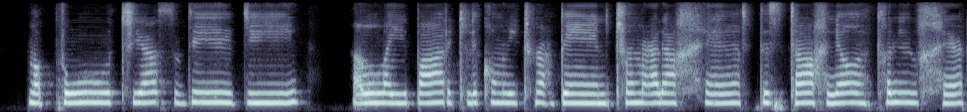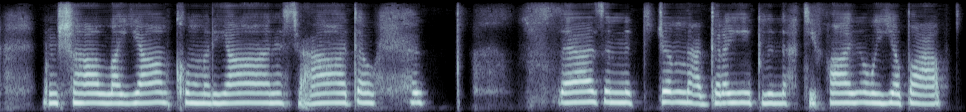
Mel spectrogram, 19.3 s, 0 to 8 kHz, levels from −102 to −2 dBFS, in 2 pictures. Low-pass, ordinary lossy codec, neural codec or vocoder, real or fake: 7.2 kHz; none; codec, 16 kHz, 1.1 kbps, Voila-Tokenizer; fake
